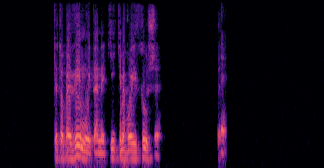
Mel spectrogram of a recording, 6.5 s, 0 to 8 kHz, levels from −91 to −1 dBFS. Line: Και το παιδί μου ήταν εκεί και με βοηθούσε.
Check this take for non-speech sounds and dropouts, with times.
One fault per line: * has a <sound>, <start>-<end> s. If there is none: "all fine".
* has a laugh, 4.4-4.5 s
